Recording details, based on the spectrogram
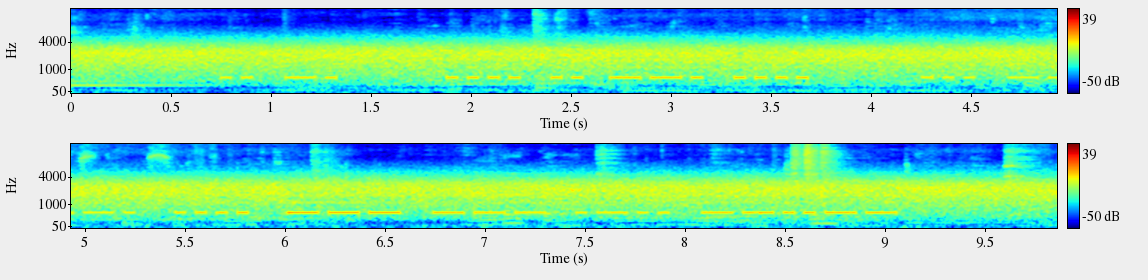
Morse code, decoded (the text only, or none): IN HIGH SCHOOL,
